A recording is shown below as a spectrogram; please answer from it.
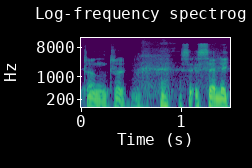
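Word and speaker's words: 政治: prononce Zhengzhi.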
